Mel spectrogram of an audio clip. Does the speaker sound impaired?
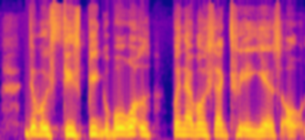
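Yes: cerebral palsy; muscle cramps and pain from shaking, cramp free after 5 days in Thailand, pain back within 3 days in Sweden.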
